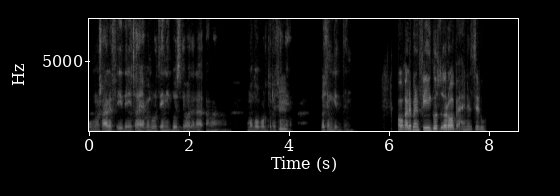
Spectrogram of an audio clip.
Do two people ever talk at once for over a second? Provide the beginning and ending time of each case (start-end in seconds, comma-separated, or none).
none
